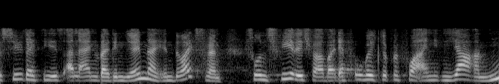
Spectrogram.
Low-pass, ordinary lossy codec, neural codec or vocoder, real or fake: 5.4 kHz; none; codec, 16 kHz, 0.5 kbps, X-Codec, HuBERT features, trained on general audio; fake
